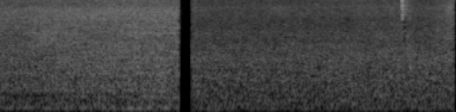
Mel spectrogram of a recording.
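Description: Steady background hiss-like noise with no distinct events, broken by a sudden brief dropout just under a second in where the recording is cut.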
